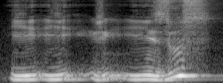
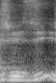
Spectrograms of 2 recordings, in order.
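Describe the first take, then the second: First: The name is pronounced the Latin way. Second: The name is pronounced the French way. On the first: "en latin" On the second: "en français"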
